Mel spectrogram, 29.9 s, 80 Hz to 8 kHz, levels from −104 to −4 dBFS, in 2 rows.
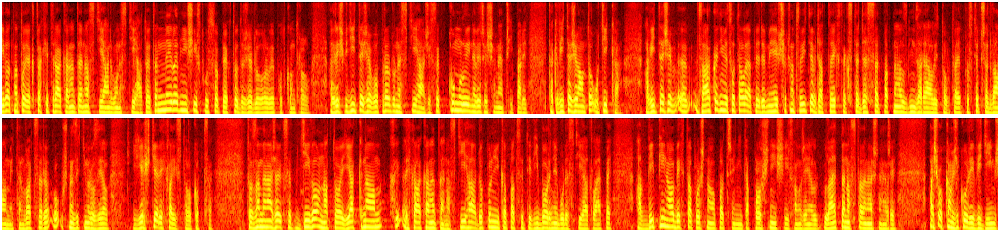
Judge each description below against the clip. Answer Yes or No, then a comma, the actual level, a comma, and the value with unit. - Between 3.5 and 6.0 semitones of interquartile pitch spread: Yes, average, 3.9 semitones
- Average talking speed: No, fast, 220 wpm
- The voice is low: No, medium, 145 Hz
